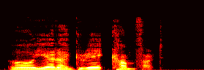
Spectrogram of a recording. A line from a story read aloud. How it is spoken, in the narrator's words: Roger said dryly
